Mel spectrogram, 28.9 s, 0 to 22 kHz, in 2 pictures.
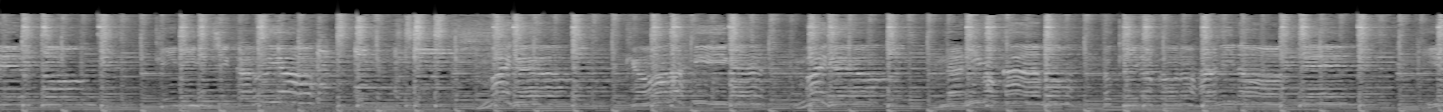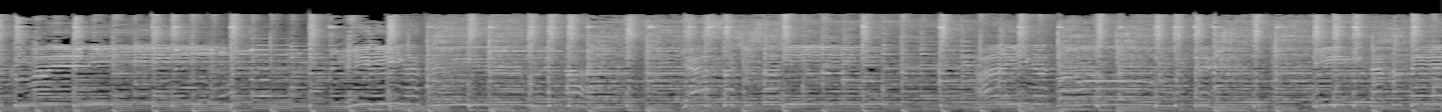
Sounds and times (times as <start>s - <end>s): Music: 0.0s - 28.8s.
